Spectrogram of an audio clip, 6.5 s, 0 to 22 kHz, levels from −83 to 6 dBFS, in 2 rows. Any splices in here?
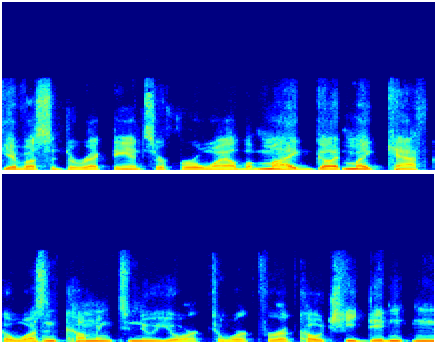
yes; 1 cut; at 2.5 s

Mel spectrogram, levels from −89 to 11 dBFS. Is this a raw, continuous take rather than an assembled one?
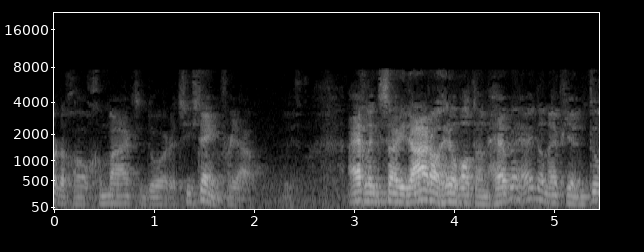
yes; 0 cuts

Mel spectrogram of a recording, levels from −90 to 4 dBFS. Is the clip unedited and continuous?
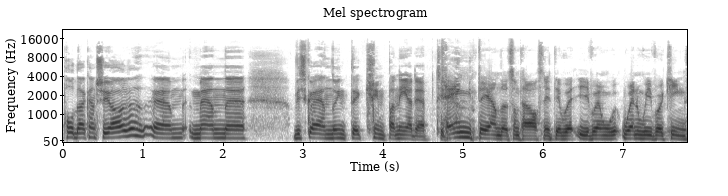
yes; 0 cuts

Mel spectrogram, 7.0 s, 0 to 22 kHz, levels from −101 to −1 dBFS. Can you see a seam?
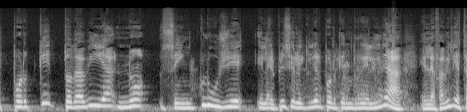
yes; 2 cuts; at 2.3 s, 4.0 s

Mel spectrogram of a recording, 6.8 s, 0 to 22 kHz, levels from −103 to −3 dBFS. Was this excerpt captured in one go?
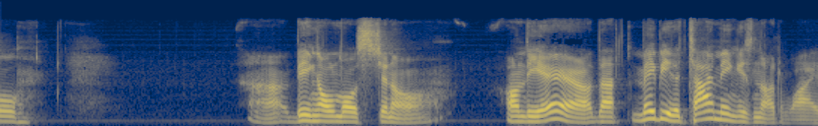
yes; 0 cuts

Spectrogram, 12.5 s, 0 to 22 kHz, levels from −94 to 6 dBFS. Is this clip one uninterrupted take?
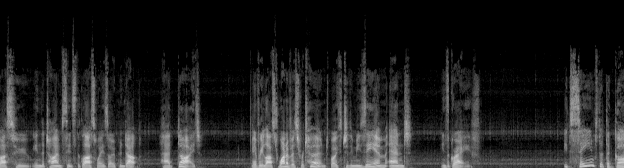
no; 1 cut; at 8.9 s

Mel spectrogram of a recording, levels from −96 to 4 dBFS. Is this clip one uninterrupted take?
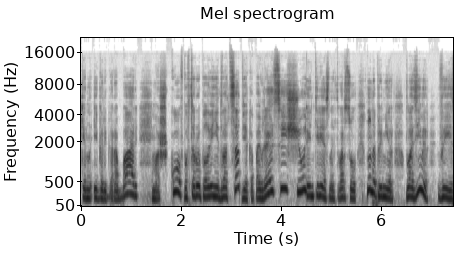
no; 3 cuts; at 1.4 s, 3.2 s, 4.5 s

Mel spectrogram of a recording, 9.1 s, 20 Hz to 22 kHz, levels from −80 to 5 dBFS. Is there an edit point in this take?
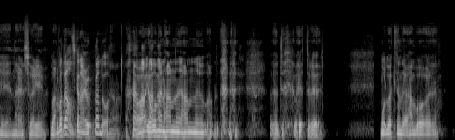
yes; 2 cuts; at 1.0 s, 7.5 s

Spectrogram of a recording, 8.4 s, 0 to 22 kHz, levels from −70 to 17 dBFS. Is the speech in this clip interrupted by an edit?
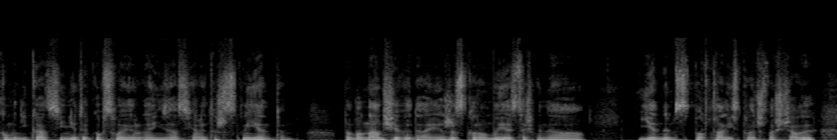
no; 0 cuts

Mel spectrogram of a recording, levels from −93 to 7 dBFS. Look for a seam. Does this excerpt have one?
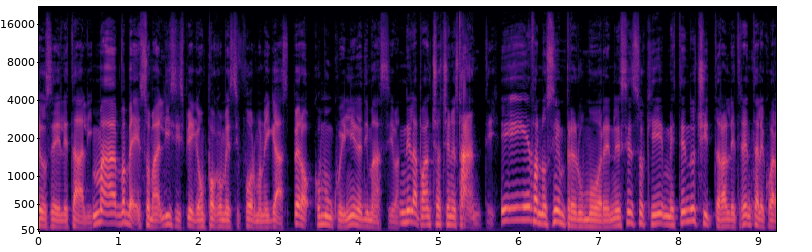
yes; 2 cuts; at 5.2 s, 6.1 s

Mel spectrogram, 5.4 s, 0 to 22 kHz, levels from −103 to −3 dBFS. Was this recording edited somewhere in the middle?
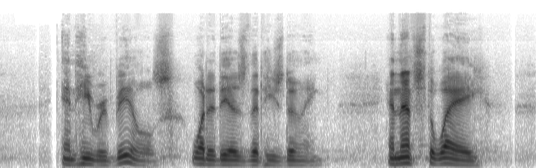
no; 0 cuts

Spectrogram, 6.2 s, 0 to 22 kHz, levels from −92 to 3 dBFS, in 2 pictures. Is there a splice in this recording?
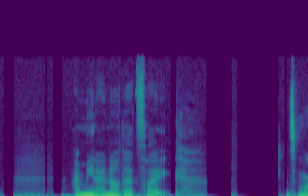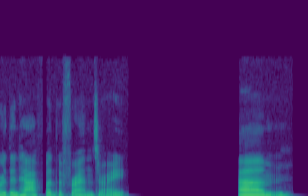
no; 0 cuts

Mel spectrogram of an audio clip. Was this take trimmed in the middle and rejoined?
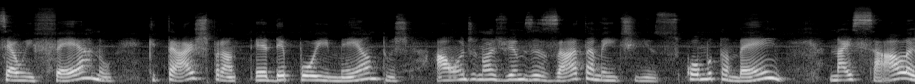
yes; 2 cuts; at 2.3 s, 6.8 s

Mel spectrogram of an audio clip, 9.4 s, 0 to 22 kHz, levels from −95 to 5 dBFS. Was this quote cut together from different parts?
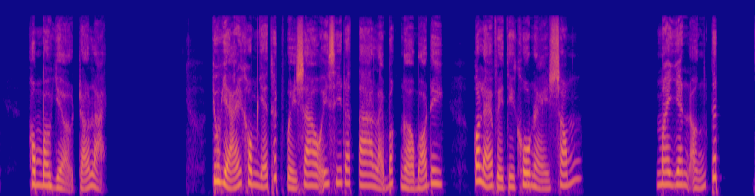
no; 0 cuts

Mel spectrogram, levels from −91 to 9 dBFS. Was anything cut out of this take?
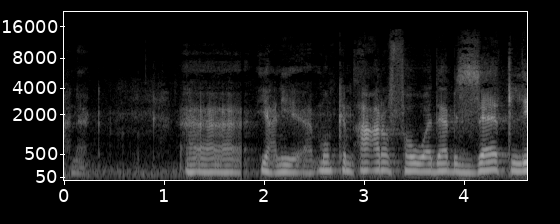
yes; 1 cut; at 2.9 s

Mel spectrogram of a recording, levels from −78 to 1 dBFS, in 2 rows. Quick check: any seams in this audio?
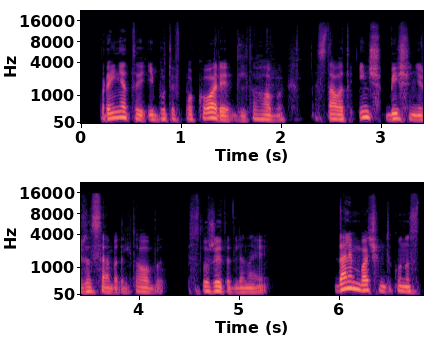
yes; 1 cut; at 3.0 s

